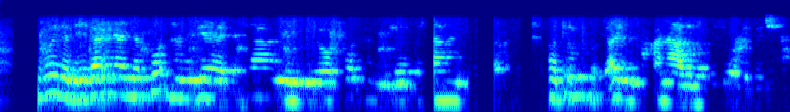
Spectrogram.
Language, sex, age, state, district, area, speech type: Manipuri, female, 45-60, Manipur, Churachandpur, urban, conversation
